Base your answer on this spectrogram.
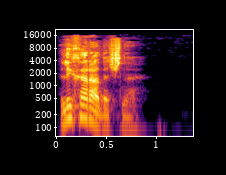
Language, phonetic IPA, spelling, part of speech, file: Russian, [lʲɪxɐˈradət͡ɕnə], лихорадочно, adverb / adjective, Ru-лихорадочно.ogg
- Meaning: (adverb) feverishly; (adjective) short neuter singular of лихора́дочный (lixorádočnyj)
